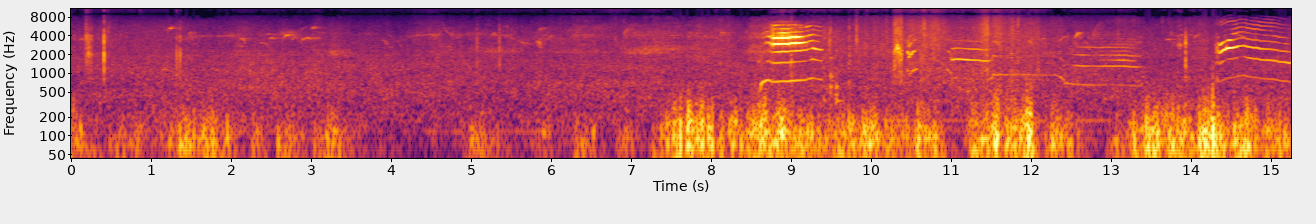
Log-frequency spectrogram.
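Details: Outdoor cat gathering on a cat island in Japan, stray cats welcoming a visitor: after quiet wind-filled seconds, several cats break into short and drawn-out meows, some rising sharply, overlapping near the end over steady low rumble.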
